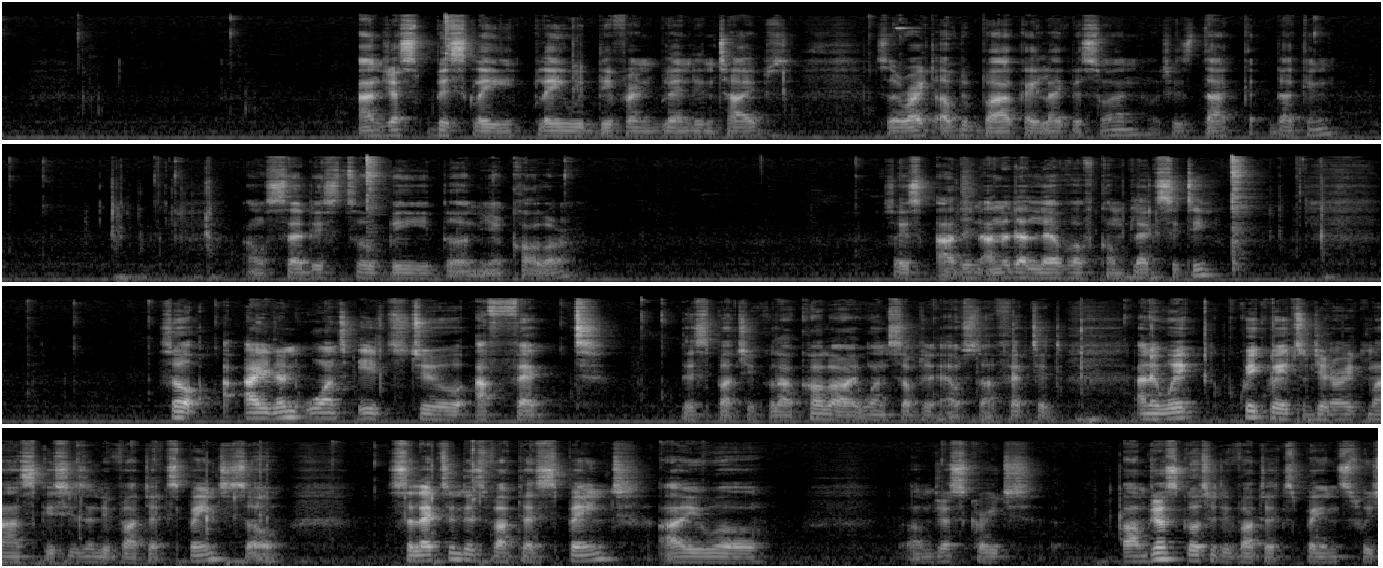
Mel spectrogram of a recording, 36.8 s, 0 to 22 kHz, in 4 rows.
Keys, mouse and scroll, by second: 2.0 scroll up 3, 3.9-4.2 ctrl+scroll down 1, 5.3 scroll down 1, 5.6 middle click, 5.9 scroll up 2, 7.2-10.6 drag, 10.6 scroll down 1, 11.0 middle click, 11.2 scroll up 1, 12.8-14.7 drag, 14.7 middle click, 15.3-15.7 scroll down 2, 15.7 shift+middle click, 16.1-17.2 scroll up 1, 17.2 scroll down 3, 17.7 shift+middle click, 17.9 scroll up 3, 18.4 middle click, 18.8-19.2 scroll up 2, 19.2-20.3 middle drag, 20.3-20.6 scroll down 3, 20.6 KP_1, 21.3-21.7 scroll down 2, 21.7 middle click, 22.0-22.5 scroll up 1, 22.5-24.1 right drag, 24.1-24.5 scroll down 3, 24.5 middle click, 24.8 Tab, 25.1 Tab, 25.9 z, 26.4-27.9 shift+middle drag, 27.9 ctrl+Tab, 28.3 middle click, 28.6 Tab, 29.0 alt+a, 29.6 middle click, 30.1 a, 30.7 shift+middle click, 31.2 scroll down 2, 31.9 middle click, 32.2 scroll up 2, 34.7 Tab.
